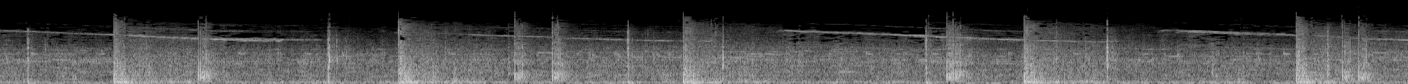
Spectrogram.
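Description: Fireworks display: shells bursting with sharp bangs about once a second, some in quick pairs, over a steady rumble. A long falling whistle recurs every few seconds.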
